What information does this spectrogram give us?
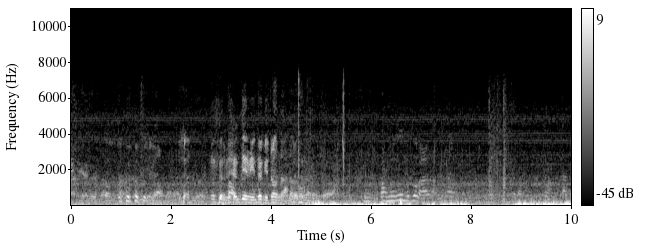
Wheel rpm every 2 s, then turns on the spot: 0, 0, 0, 0, 0.
none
